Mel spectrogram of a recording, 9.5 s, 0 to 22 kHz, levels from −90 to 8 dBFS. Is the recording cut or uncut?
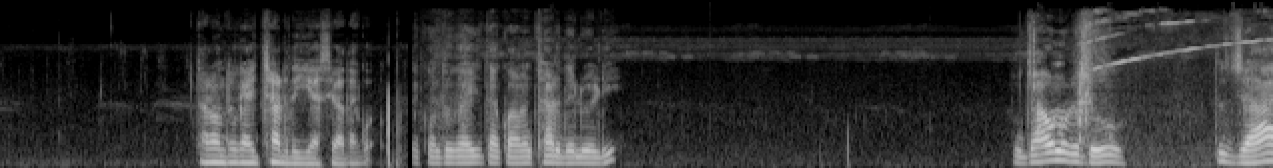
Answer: uncut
